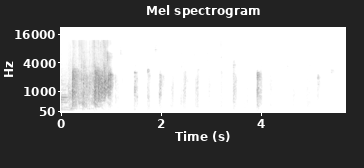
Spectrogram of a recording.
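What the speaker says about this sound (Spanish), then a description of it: "Aplaudimos entonces a Matías" A small audience at a university thesis exam breaks into a short burst of applause that quickly thins into a few scattered, separate claps in an otherwise quiet room.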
